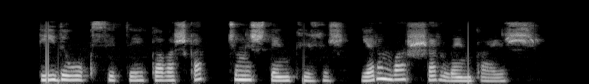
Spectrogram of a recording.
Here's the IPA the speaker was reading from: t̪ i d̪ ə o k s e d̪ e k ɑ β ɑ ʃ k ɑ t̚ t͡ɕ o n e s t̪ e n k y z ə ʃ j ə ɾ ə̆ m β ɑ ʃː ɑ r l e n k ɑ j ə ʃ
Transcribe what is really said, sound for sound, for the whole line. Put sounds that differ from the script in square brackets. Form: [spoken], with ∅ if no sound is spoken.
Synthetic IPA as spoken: t̪ i d̪ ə o k s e [t̪] e k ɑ β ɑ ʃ k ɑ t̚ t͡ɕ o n e [ʃ] t̪ e n k y z ə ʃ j ə ɾ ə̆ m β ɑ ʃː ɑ r l e n k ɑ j ə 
